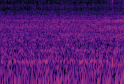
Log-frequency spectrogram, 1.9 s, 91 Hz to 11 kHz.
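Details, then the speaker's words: Respironics 250 CPAP machine with humidifier, switched on in therapy mode: a steady low whooshing hum as it blows air at the prescribed pressure. "when the therapy box is highlighted you just push the button in and let it up and your machine will turn on"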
